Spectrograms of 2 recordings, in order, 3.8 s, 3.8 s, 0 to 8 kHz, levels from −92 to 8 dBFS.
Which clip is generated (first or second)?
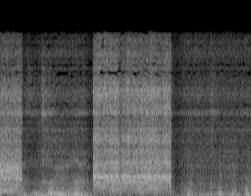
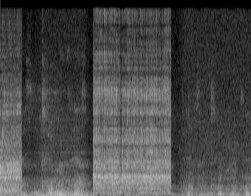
first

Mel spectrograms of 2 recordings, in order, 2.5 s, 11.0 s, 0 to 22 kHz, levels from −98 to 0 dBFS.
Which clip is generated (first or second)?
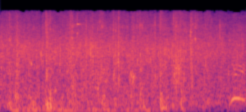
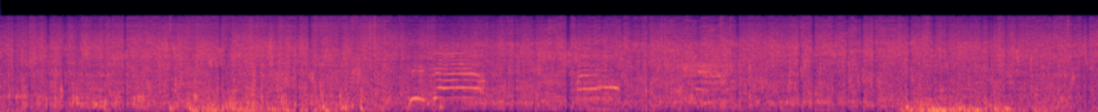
second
